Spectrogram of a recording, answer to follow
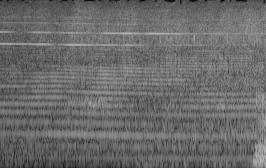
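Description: Electric motor and propeller of an AirModel Sword flying wing, a steady whine at low throttle, its pitch falling slightly.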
